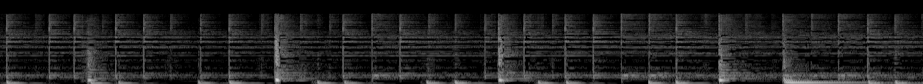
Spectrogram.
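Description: A music clip with heavy codec damage from start to finish, most likely from HE-AAC compression at a very low rate, consistent with roughly 12 kbps. The treble is synthesized by spectral band replication, which copies lower bands upward and fits them to a coarse envelope. Harmonics therefore fail to line up above the crossover, giving sibilant and cymbal-like content a gritty, metallic edge, and nothing at all comes through above 11 kHz.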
